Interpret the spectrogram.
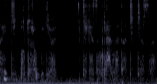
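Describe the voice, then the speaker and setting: Noticeable background noise surrounds a woman. She is whispering at a moderate pace. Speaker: ASMR creator. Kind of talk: whispered ASMR chat. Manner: whispered.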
